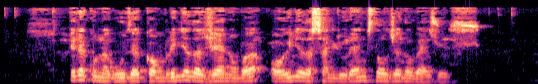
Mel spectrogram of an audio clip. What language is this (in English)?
Catalan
